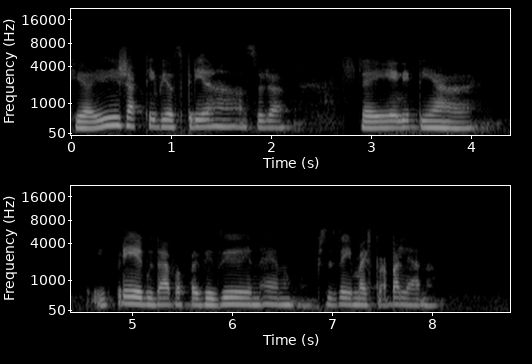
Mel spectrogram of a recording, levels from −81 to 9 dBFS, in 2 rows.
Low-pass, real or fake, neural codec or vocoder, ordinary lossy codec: none; fake; codec, 16 kHz, 1 kbps, X-Codec, HuBERT features, trained on LibriSpeech; none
